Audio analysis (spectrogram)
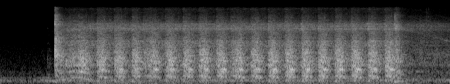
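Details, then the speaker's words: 2013 Vauxhall Corsa D after water pump pulley bolt fix and drive belt replacement; steady starter cranking about three beats a second with no firing — crank, no start; suspected airflow meter disturbed during the work, unconfirmed, never fixed. "there we go still got the problem"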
